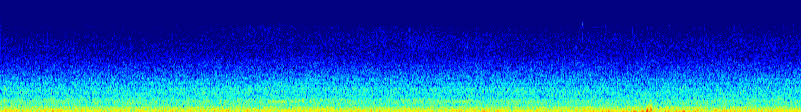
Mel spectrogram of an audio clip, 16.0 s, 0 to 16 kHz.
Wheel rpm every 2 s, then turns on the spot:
0, 0, 0, 0, 0, 0, 0, 0.
none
